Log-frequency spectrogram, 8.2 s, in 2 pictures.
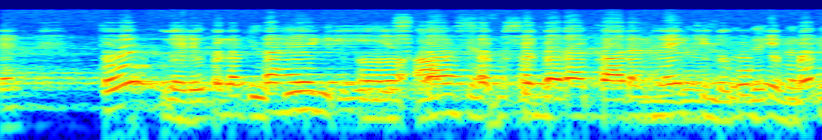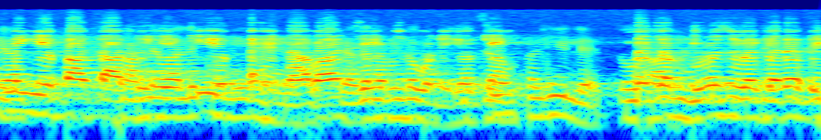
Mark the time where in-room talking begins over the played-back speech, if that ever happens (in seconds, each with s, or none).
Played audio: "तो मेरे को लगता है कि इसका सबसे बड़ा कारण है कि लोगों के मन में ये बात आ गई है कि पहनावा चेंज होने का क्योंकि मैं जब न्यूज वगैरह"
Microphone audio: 1.2 s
